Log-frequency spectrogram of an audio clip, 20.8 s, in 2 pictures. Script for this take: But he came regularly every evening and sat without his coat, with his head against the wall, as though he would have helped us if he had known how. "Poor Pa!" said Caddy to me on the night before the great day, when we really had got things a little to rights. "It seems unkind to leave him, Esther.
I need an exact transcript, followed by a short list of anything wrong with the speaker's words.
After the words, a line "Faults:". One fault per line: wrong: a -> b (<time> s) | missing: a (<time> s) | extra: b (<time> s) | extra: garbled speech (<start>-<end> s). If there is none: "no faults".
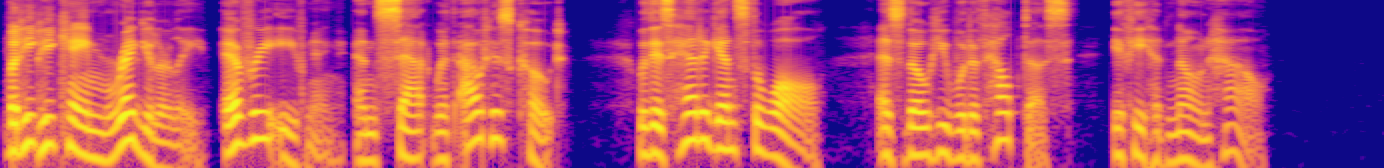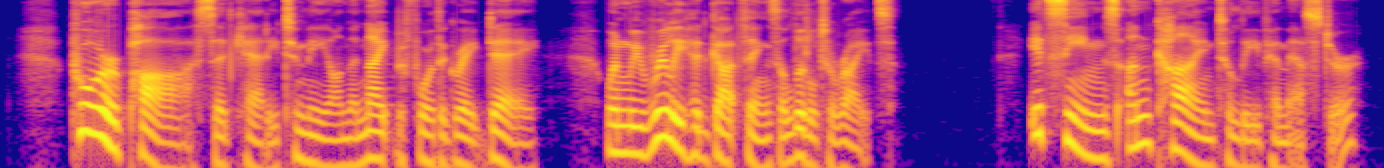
But he he came regularly every evening and sat without his coat, with his head against the wall, as though he would have helped us if he had known how. "Poor Pa!" said Caddy to me on the night before the great day, when we really had got things a little to rights. "It seems unkind to leave him, Esther.
Faults:
extra: he (0.3 s)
